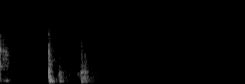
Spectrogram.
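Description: Two brief knock-like taps about a third of a second apart, then silence.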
